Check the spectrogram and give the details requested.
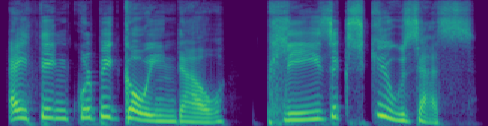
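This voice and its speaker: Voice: mid-range voice, big pitch swings, slow pace, no echo, studio quality, pitched above the performer's own voice. A narrator voicing a polite, anxious young girl heroine in a fantasy storybook.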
